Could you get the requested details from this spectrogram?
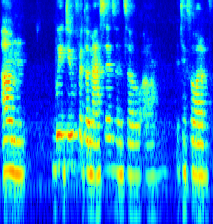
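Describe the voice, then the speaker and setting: A woman speaking casually on a livestream, halting, with many pauses and fillers. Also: lowish voice, little pitch movement. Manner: halting, many ums and restarts. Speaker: organizer introducing themself. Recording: echoey room with faint noise.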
